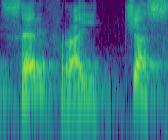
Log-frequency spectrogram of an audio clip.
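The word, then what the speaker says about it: self-righteous: चाहे तो नोट करें सेल्फ राइच अस शब्द के प्रोनंसिएशन या उच्चारण पर भी ध्यान दें सेल्फ राइ चस ना कि टस सेल्फ राइ सट मोनिस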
